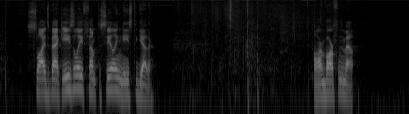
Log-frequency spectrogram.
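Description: A man speaks calmly and clearly into a microphone, in short bursts.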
